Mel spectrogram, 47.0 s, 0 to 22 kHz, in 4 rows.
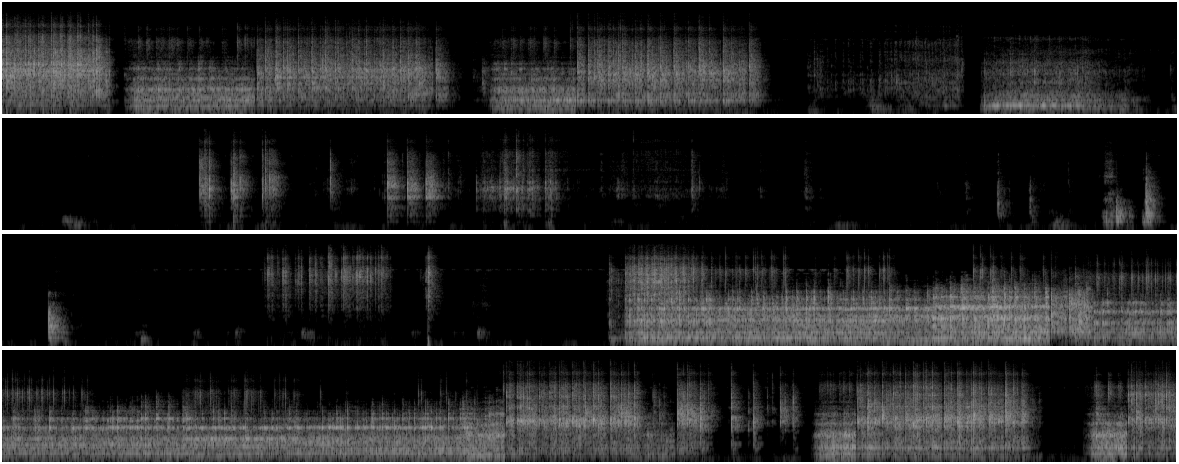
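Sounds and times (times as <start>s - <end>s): marbles rattling down wooden run: 0.0s - 9.6s, 26.1s - 27.9s, 29.6s - 46.9s.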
